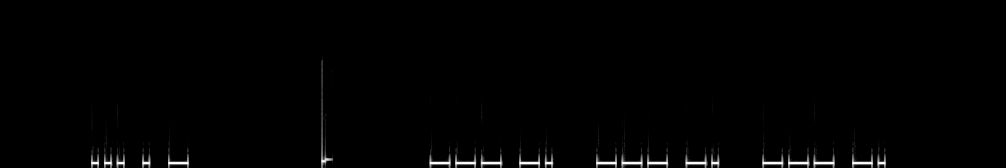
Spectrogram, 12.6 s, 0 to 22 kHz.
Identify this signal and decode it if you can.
Morse code, heard as a keyed tone, about 15 wpm, 700 Hz. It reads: SET ON ON ON
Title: Top 300 Words Repeated 15wpm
